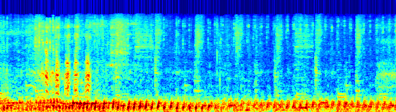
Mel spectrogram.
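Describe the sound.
A vehicle engine runs on its first test run: a loud, steady, rapidly pulsing rumble that continues throughout.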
